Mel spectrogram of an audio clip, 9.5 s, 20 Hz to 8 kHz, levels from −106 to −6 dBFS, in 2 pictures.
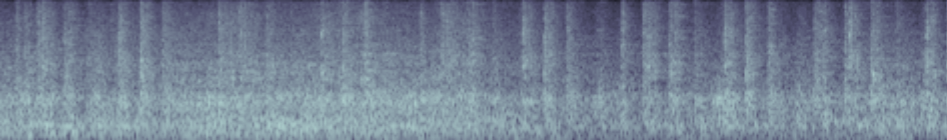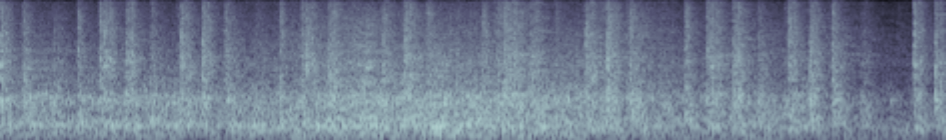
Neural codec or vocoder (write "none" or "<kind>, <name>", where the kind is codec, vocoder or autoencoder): none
